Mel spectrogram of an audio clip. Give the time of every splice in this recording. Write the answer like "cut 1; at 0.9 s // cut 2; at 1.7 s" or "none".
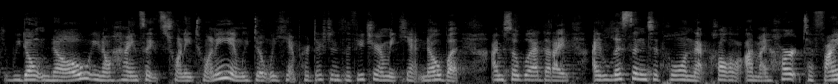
cut 1; at 6.6 s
